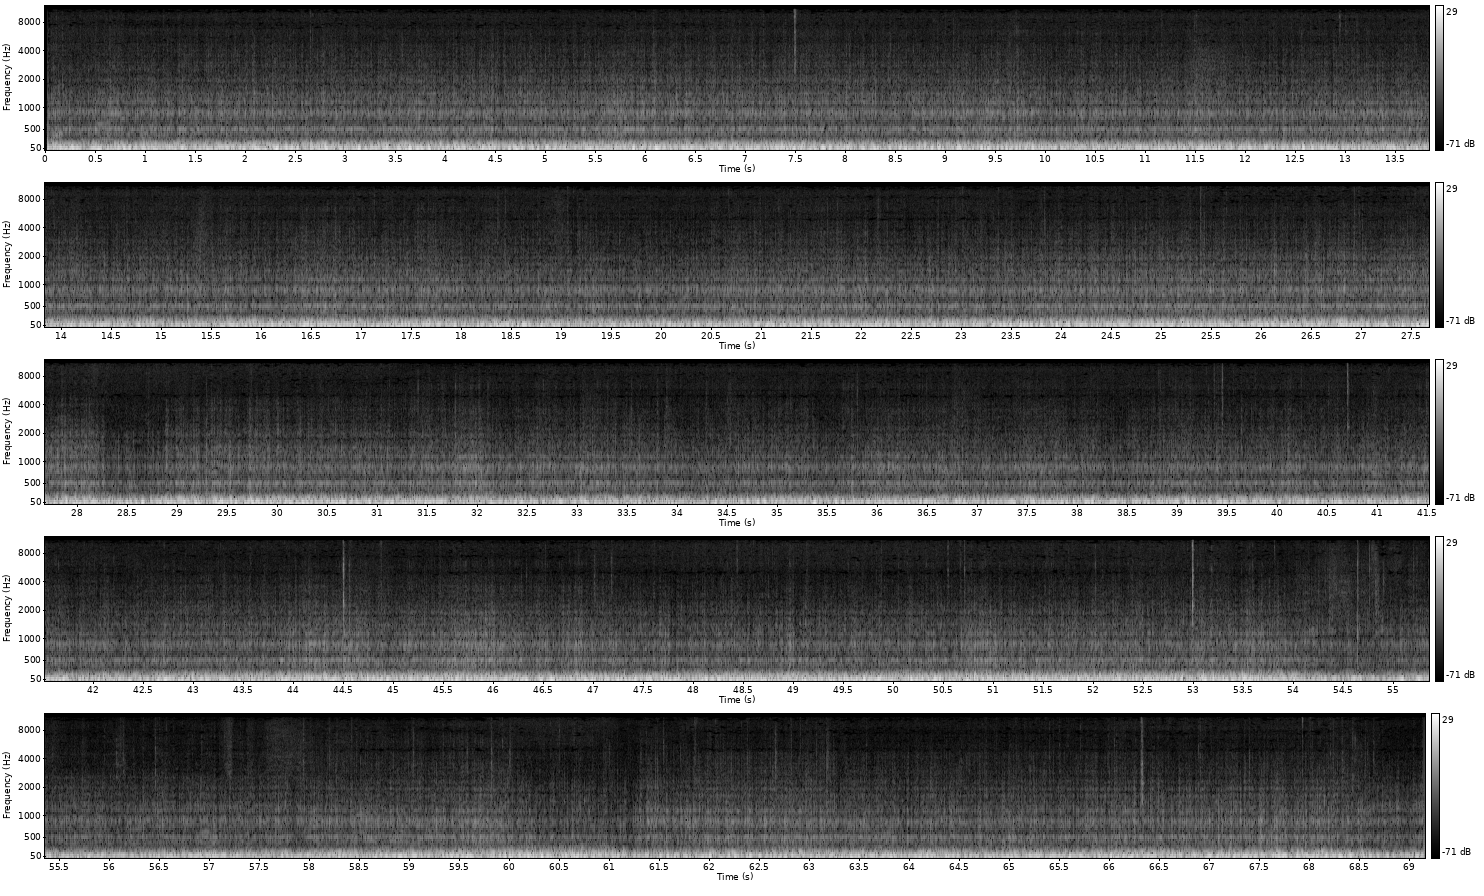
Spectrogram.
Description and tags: Masonry heater at cabin
A masonry heater burning with the ventilation open.
fire, heater, burning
